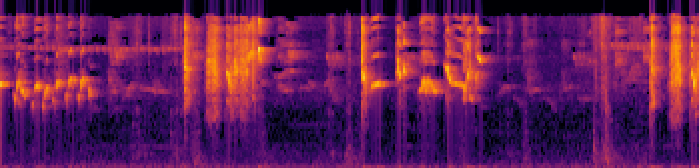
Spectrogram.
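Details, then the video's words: Oriental magpie-robin singing to provoke a rival into fighting: a quick run of warbled notes opens, then loud harsh, broadband bursts mixed with whistled slurs arrive in three separate clusters. "kacer MENCARI LAWAN TARUNG Pancingan Kacer GACOR bikin jebolnya birahi EMOSI BONGKAR ISIAN buka ekor"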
